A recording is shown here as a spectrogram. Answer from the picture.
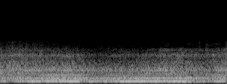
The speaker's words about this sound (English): The work of 4 engines was thrown on the 3 remaining engines.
